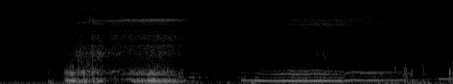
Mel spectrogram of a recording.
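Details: Four-year-old Beagle snoring out loud in sleep: loud, rough rattling snore on the in-breath, then a drawn-out low tonal whine on the out-breath; snoring.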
